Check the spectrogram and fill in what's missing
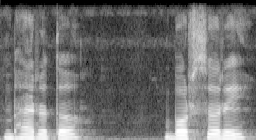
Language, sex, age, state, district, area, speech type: Odia, female, 60+, Odisha, Ganjam, urban, spontaneous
